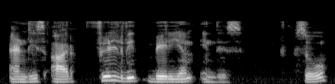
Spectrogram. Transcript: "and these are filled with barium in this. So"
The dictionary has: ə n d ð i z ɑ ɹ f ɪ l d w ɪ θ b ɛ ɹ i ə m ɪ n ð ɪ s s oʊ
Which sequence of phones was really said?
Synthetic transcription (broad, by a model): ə n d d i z ɑ ɹ f ɪ l d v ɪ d b ɛ ɹ i ə m ɪ n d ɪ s s oʊ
